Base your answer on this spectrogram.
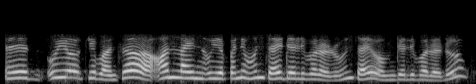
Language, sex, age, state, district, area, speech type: Nepali, female, 30-45, West Bengal, Jalpaiguri, rural, conversation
